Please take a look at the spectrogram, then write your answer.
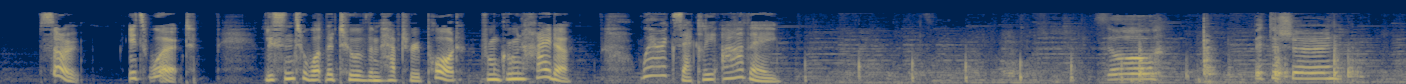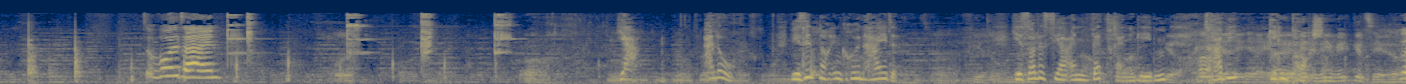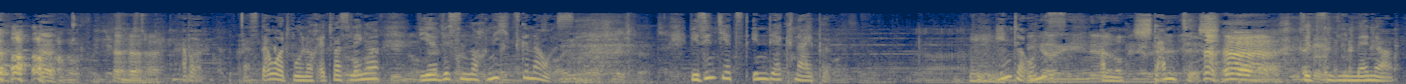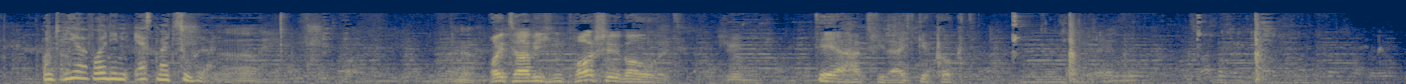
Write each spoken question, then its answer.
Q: Where exactly are they?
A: Philip and Paula are in the pub.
